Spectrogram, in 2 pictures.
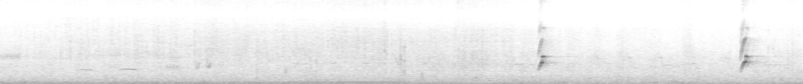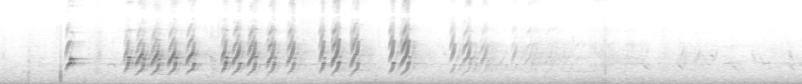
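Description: A bird calling: a few single sharp notes that sweep downward in pitch, then a rapid run of about a dozen more over some three seconds, over a steady low background rumble.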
